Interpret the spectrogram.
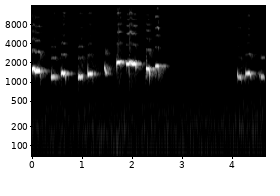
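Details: Pet cockatiel whistles part of the Pythagora Switch opening theme, a learned melody: a run of pure notes rising to longer, higher whistles, then a pause of over a second before the phrase resumes.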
